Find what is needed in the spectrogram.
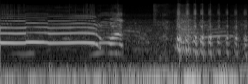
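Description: A rider's long, high-pitched scream on a moving amusement ride, held on one pitch for about a second and a half before breaking off. A noisy burst of screaming or laughter follows near the end, with wind rumbling on the microphone throughout.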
